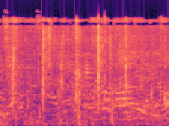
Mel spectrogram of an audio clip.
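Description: Quick footsteps of someone hurrying in sandals across concrete, sharp short slaps about three or four a second, with people's voices talking around them.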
